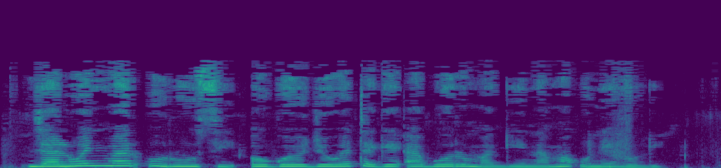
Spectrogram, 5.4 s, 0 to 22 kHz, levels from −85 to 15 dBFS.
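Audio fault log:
Throughout: low-bitrate audio saved at a high bitrate. Nothing is heard above 14.1 kHz, and the speech keeps the artefacts of a heavy first encode. The likely cause is a roughly 31 kbit/s file re-encoded as high-bitrate MP3, which cannot restore lost detail.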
